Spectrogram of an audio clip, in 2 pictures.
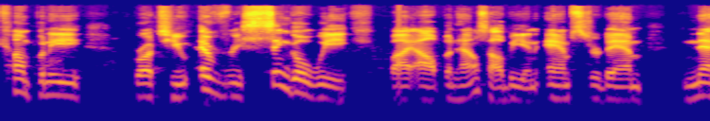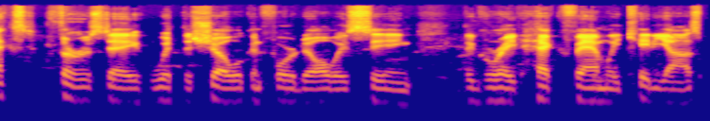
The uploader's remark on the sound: LIVE From Saratoga Race Course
